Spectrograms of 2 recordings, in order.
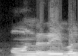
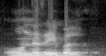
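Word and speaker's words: honorable: है इसलिए ए लगेगा, ऑनरेबल में देखिए ओ का मतलब वावेल का उच्चारण हो रहा है इसलिए देखिए ऑनरेबल, ऑनरेबल ऐसे पढ़ेंगे तो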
